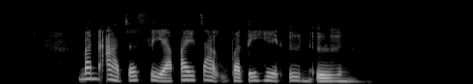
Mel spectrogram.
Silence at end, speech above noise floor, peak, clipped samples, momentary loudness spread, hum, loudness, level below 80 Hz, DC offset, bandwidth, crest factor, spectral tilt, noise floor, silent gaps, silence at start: 1.15 s; 43 dB; -10 dBFS; under 0.1%; 5 LU; none; -30 LUFS; -78 dBFS; under 0.1%; 11.5 kHz; 22 dB; -6.5 dB/octave; -72 dBFS; none; 0.8 s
